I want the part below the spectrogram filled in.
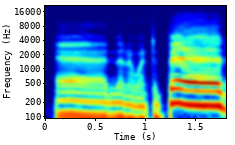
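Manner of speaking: normal talking voice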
